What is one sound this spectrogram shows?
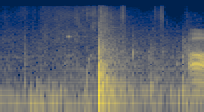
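A bowling ball thuds onto a wooden lane.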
